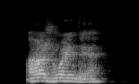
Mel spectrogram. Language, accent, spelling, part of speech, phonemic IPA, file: French, Canada, enjoindrait, verb, /ɑ̃.ʒwɛ̃.dʁɛ/, LL-Q150 (fra)-enjoindrait.wav
- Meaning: third-person singular conditional of enjoindre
